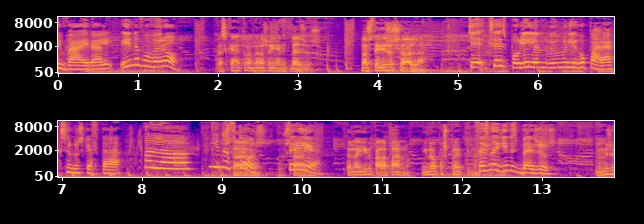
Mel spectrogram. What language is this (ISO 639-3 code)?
ell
